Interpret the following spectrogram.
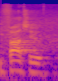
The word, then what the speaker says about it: Ifeatu: Ifeatu, is that how you say it?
